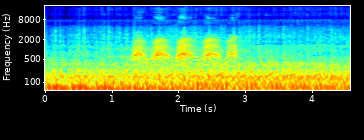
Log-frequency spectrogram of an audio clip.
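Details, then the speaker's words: 1989 R30 crew cab square body truck after tank cleaning and a 150-micron fuel pre-filter that keeps the pump quiet: a deep, steady idle with no knocks and a brief wavering chirp. It sounds healthy; a pump or pulley still needs replacing. "sounding healthy at least that's good I still got to play with this pump"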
